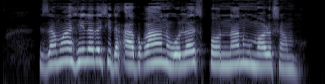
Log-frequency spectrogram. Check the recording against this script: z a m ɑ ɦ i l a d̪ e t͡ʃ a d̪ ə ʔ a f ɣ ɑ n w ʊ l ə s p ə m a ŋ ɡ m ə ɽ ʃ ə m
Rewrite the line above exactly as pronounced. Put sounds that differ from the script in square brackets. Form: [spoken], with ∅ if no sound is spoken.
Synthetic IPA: z a m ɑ ɦ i l a d̪ [a] t͡ʃ [e] d̪ ə ʔ a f ɣ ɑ n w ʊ l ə s p ə [n] a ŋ ɡ m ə ɽ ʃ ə m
